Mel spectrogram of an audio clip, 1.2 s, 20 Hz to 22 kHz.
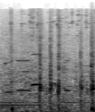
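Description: Horse hooves clip-clop in The Witcher 3, a run of sharp evenly spaced hoofbeats over a steady game background hum, close and clear.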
